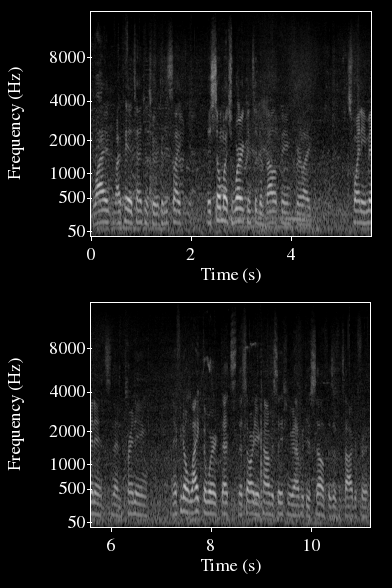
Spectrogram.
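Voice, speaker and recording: Speaking fast in a steady, slightly high voice, a twenty-something man from Brooklyn talks through an interview about his street photography, keeping it casual, reflective and slangy. The setting is a loud outdoor city street full of traffic and vehicle sounds.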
